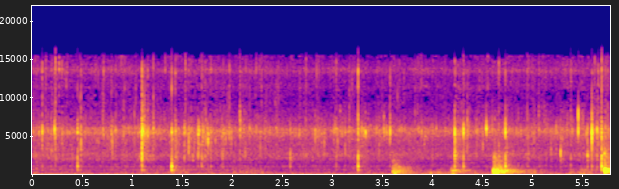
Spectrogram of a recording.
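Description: Peanuts, split chickpeas and freshly added chopped curry leaves sizzling in hot oil in a stainless steel pot. The sizzle is a steady hiss with scattered sharp pops, and a few louder crackles in the second half.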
